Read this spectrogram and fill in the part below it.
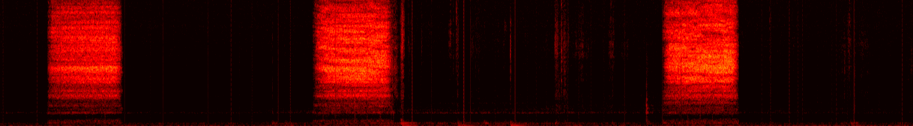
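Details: Three loud, rasping hisses spaced about three seconds apart from a wild barn owl nestling at its nest box, with faint thumps between them.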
